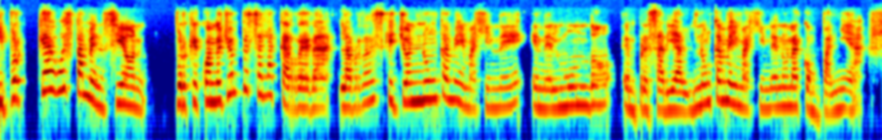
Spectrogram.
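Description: Against a quiet background, the speech moves at a fairly quick pace with hardly any pauses and lively intonation. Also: woman, fairly high pitch for a woman. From Mexico. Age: 50s. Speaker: business executive and author. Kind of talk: interview. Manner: halting, many repetitions.

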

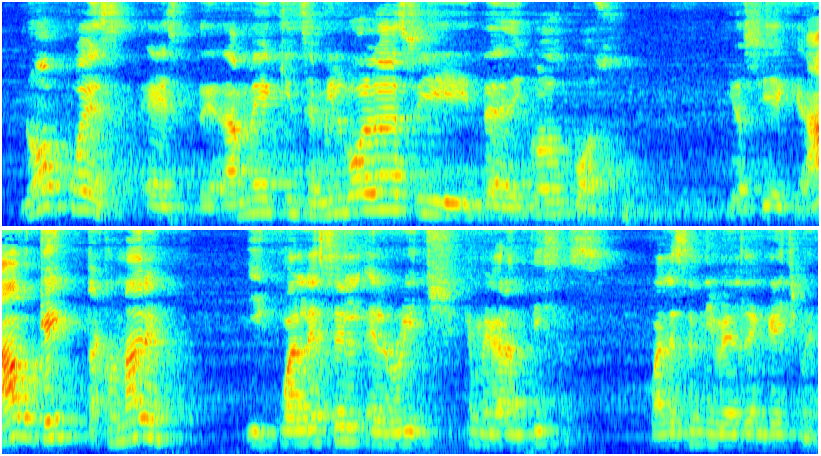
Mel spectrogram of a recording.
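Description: Lively intonation carries this fairly slow delivery, heard through audible room echo and noticeable background noise. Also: man, fairly high pitch for a man. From Mexico, Monterrey. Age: 30s. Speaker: board game creator. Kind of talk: casual chat.

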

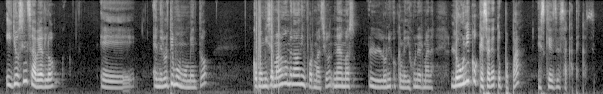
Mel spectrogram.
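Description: Pausing long and often, a woman with a fairly high pitch and a dark, mellow tone speaks at a moderate pace. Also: lively intonation. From Mexico City. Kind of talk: personal testimony.

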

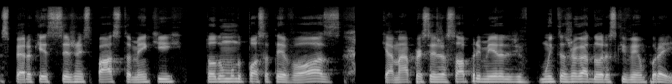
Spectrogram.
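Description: A man talks at a fairly quick pace with a bright, sharp tone and fairly even intonation, the sound dry and close with no echo. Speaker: podcast co-host. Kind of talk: casual chat. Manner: hesitant, many fillers.

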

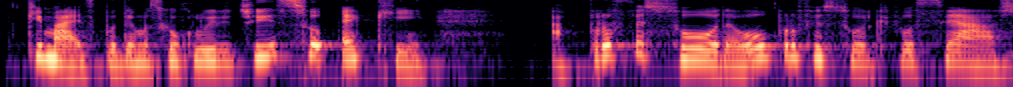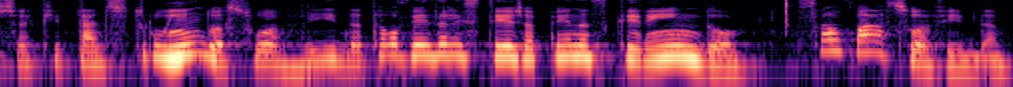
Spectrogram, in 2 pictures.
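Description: A woman speaks in an animated tone at a moderate pace, her pitch swinging very widely. Her voice shows vocal fry, and her loudness rises and falls sharply. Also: medium pitch for a woman. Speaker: podcast host. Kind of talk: casual storytelling monologue.

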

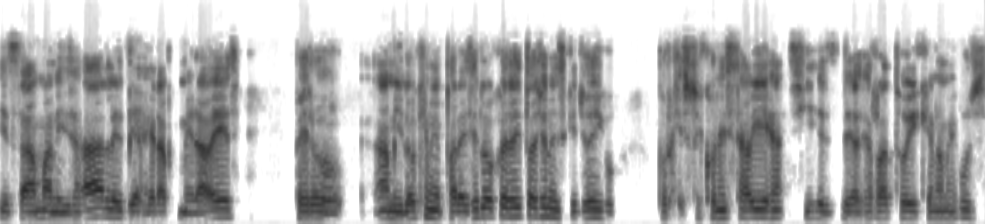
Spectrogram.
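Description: In a dry, close recording with no echo, a man talks fairly quickly at a medium pitch with monotone, flat intonation. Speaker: podcast co-host. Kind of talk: casual chat.

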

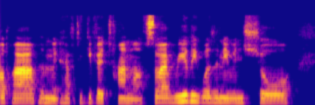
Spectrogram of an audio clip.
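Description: Moderate-paced speech from a woman in an Australian accent. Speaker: podcast co-host, barrel racer. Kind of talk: casual chat.

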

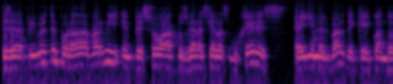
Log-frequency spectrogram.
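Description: At a fairly quick pace, an unremarkable speaking voice talks with ordinary pitch variation. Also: man. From Mexico City. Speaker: occasional podcast co-host. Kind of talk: casual chat.

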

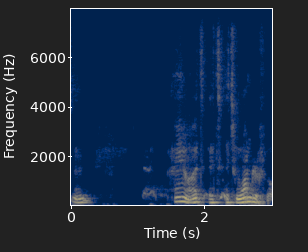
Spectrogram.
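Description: A man's somewhat breathy voice sits at a fairly high pitch and moves at a moderate pace. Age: 70s. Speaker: guest on podcast. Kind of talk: casual chat.

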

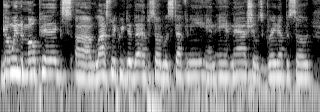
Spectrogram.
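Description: Noticeable background noise sits behind a man who speaks very fast in a high voice with flat, monotone intonation. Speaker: podcast host. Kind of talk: casual chat. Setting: studio.

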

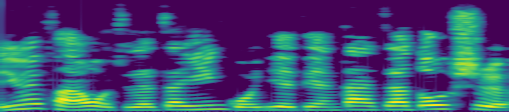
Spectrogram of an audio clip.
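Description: High-pitched woman's voice at a fairly quick pace. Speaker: international student. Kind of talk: casual chat.

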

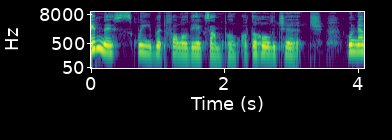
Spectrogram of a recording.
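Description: Someone is reading aloud in a natural voice, and the pitch varies in ordinary fashion.

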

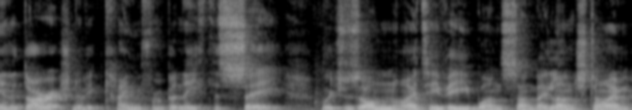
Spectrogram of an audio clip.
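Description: A man in an English accent with ordinary pitch variation and audible room echo. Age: 40s. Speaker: podcast host and screenwriter. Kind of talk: solo monologue podcast. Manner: casual, chatty.

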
